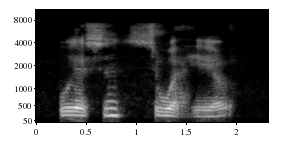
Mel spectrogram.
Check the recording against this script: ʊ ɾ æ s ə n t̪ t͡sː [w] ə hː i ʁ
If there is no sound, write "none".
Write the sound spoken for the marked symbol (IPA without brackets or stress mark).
w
